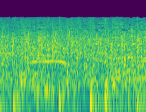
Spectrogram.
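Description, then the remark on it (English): A crowd breaks into loud, steady applause, dense clapping filling the whole stretch at an even level with a faint murmur of voices underneath. “Don't applaud, he'll fall.”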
